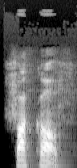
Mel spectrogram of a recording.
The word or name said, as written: fuck off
